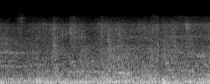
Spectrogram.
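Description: Ski jump fairground ride car running fast round its track, a steady loud rumble of wheels on rails.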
